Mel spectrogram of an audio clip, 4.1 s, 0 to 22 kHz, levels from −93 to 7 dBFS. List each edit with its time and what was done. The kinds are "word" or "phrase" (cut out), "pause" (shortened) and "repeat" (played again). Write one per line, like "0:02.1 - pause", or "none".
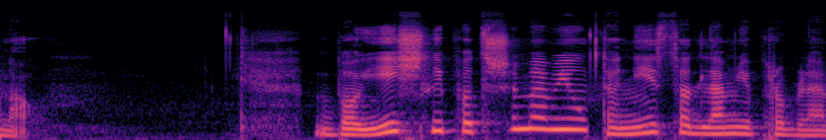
0:01.5 - pause
0:02.9 - word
